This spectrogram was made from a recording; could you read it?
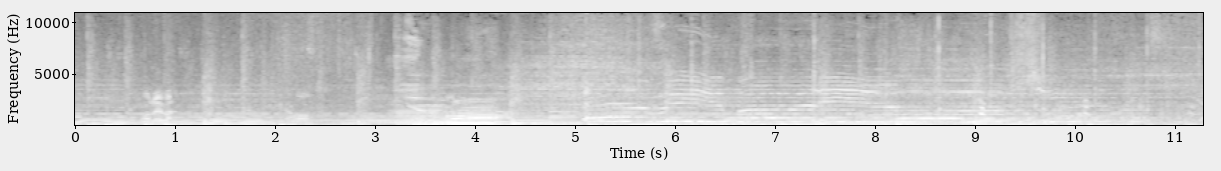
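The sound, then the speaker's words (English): A cow from the documentary film Cow, directed by Andrea Arnold, lets out a long, drawn-out moo that rises and falls in pitch, over a steady layer of tonal background sound. “A documentary that serves as a close-up portrait of the daily lives of two cows.”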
